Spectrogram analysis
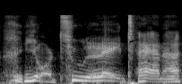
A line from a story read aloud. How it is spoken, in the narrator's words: he sneered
